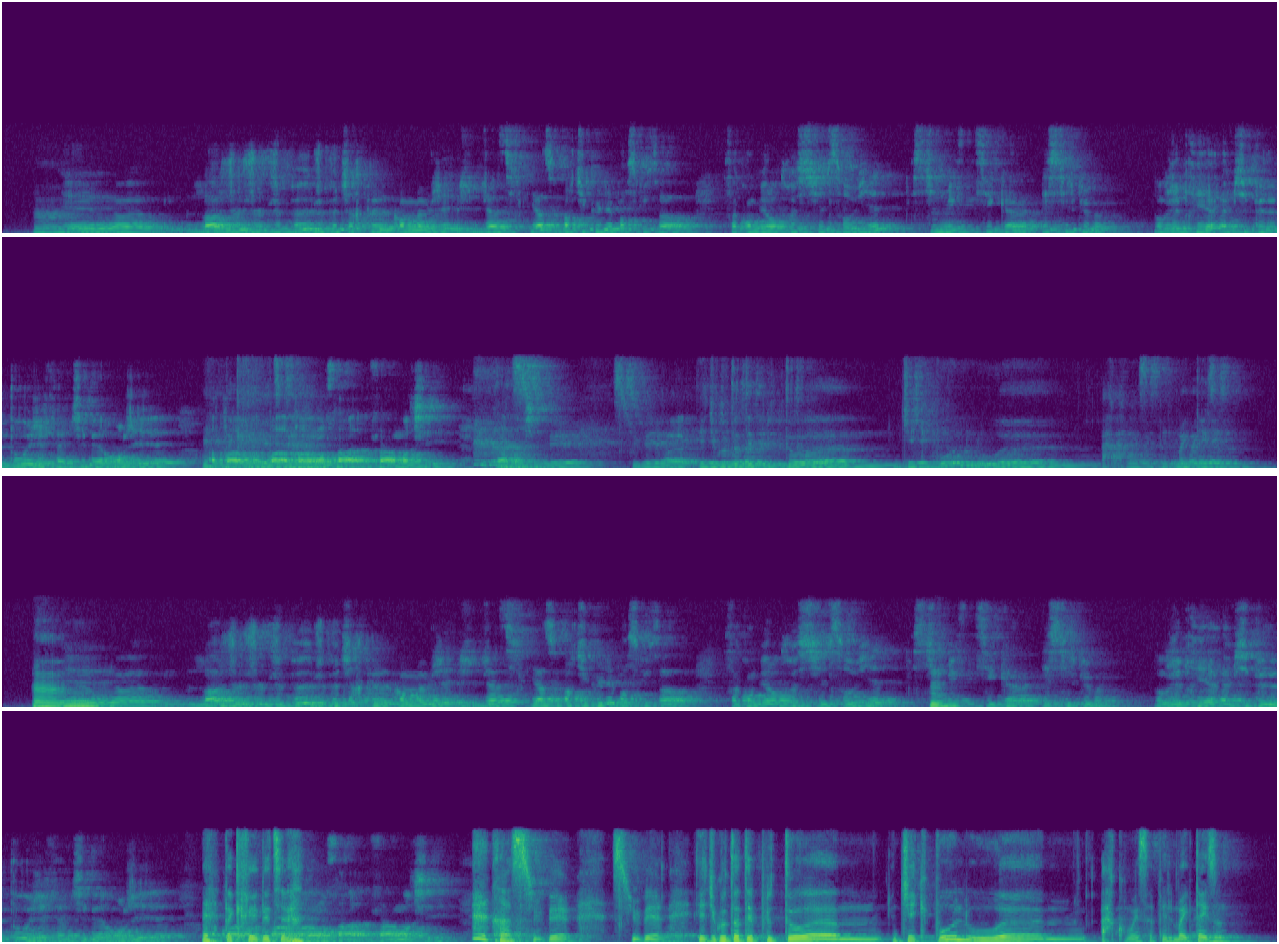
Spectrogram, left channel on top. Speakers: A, on the right; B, on the left.
A: Ah.
B: Et euh, là, je, je, je peux je peux dire que quand même j'ai j'ai un style qui est assez particulier parce que ça ça combine entre style soviétique, style
A: Mhm.
B: mexicain et style cubain. Donc j'ai pris un petit peu de tout et j'ai fait un petit mélange et euh, appara-
A: T'as créé le
B: appa-
A: tien.
B: apparemment
A: <laughs>
B: ça ça a marché. Ça
A: Ah
B: a marché.
A: super, super.
B: Ouais.
A: Et du coup, toi, t'es plutôt euh, Jake Paul ou euh, ah comment il s'appelle? Mike Tyson.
